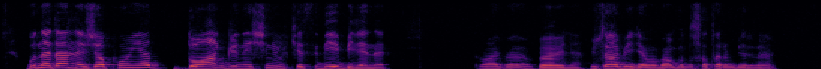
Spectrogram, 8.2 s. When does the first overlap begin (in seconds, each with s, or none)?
none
